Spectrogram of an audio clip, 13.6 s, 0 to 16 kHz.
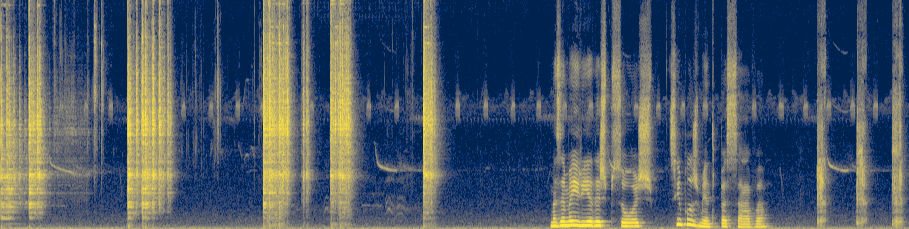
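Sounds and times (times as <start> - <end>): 
coins dropping into a small bowl: 0.0 - 5.4, 6.4 - 6.6
speech: 8.2 - 11.6.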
